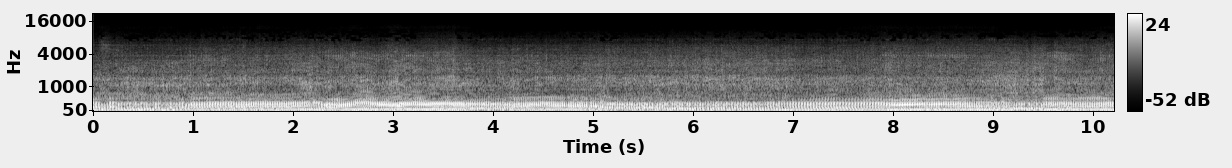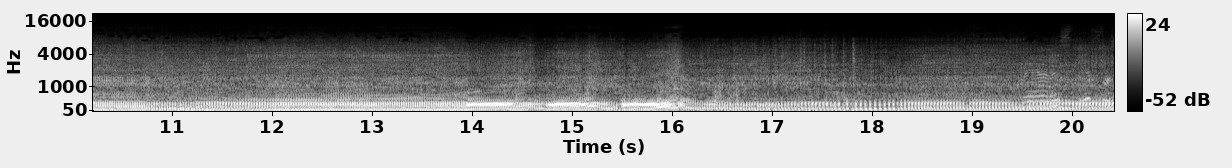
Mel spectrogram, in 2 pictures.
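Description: An FSE300R dirt bike rides over tree roots on a trail, its engine droning steadily and loudly throughout with rattling and clattering from the suspension and chassis, the throttle surging near the end.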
